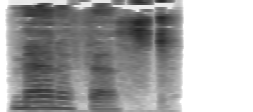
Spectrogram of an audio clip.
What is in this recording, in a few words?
"manifest", spelling voice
